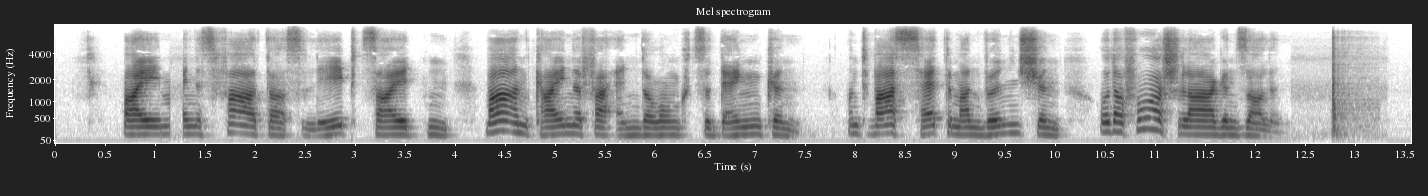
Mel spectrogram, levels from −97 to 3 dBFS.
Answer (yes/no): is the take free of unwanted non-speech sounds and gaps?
no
